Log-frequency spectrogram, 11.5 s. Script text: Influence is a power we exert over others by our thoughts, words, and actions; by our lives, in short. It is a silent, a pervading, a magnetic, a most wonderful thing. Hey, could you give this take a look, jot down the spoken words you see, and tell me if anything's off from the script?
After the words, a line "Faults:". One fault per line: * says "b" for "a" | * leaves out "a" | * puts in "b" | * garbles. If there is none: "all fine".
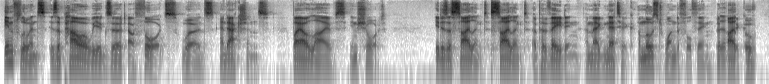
Influence is a power we exert our thoughts, words, and actions; by our lives, in short. It is a silent silent, a pervading, a magnetic, a most wonderful thing. [garbled]
Faults:
* leaves out "over others by"
* puts in "silent"
* garbles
